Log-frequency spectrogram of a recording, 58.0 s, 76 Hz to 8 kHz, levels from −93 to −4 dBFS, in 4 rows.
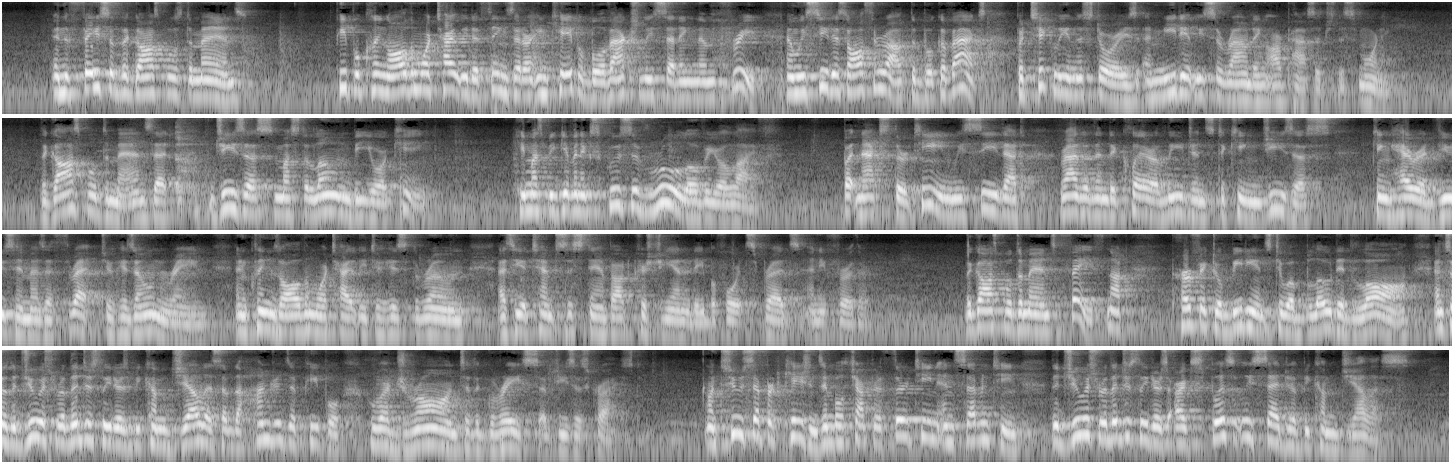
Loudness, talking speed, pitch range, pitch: -19 LUFS, 170 wpm, 125-175 Hz, 150 Hz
